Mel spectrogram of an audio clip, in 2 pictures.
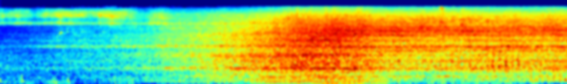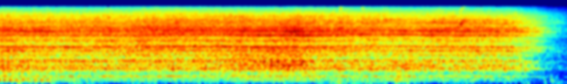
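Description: A freight train passing through at speed. It builds to its loudest about four to five seconds in as the head of the train goes by, then a long rake of open box wagons rumbles and clatters past steadily. The sound cuts off suddenly near the end.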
